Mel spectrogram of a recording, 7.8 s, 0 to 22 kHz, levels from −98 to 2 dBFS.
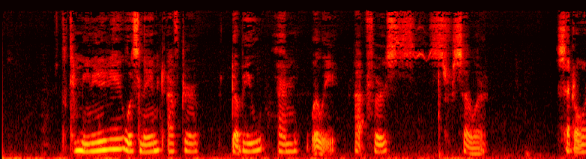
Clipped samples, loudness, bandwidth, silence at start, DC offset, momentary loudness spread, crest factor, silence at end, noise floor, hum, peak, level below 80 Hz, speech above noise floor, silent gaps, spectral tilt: under 0.1%; -37 LUFS; 16.5 kHz; 0 s; under 0.1%; 15 LU; 18 dB; 0 s; -63 dBFS; none; -20 dBFS; -64 dBFS; 27 dB; none; -4 dB/octave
